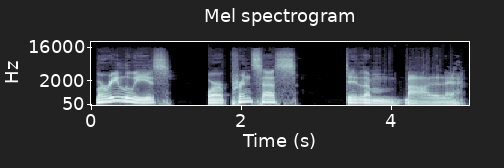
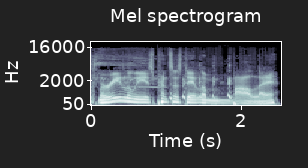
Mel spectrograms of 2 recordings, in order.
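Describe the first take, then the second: First: French pronunciation. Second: Said in the usual way. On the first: Acted. Names said with French flair.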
